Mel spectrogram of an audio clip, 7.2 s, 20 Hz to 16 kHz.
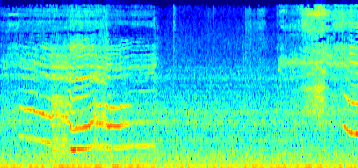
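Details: American Bully dog giving drawn-out, moaning whines that slide downward in pitch, with two overlapping tones around 1.5 seconds, then a pause and a brief rising whimper near the end; a steady low electrical hum runs underneath.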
